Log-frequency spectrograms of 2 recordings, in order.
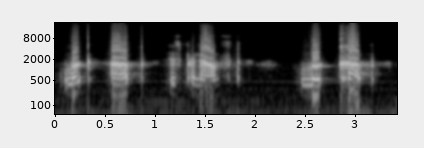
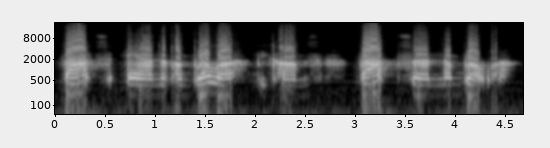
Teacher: the next word begins with a vowel sound when this happens we pronounce the words as if the consonant sound has moved from the end of the first word to the beginning of the next word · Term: consonant vowel linking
